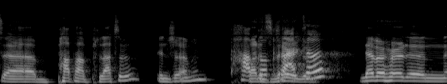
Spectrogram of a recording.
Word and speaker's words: Papaplatte: platta congratulations for your first win did i pronounce it okay oh yeah yeah it's uh papa platter in germany never heard an uh non-german speaker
